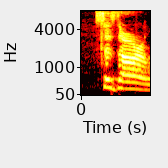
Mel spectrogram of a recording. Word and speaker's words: Cesar: I'm joined by Dr. Christian Payne, Kat Cesar. Did I pronounce it properly? – Cesar, like bizarre.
